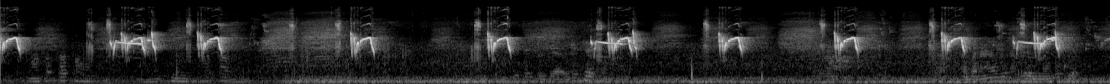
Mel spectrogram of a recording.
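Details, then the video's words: Persistent bar-winged prinia song: short, sharp chirping bursts repeated about every second over a low background murmur, possibly voices. "PRENJAK KLAWU GACORR"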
